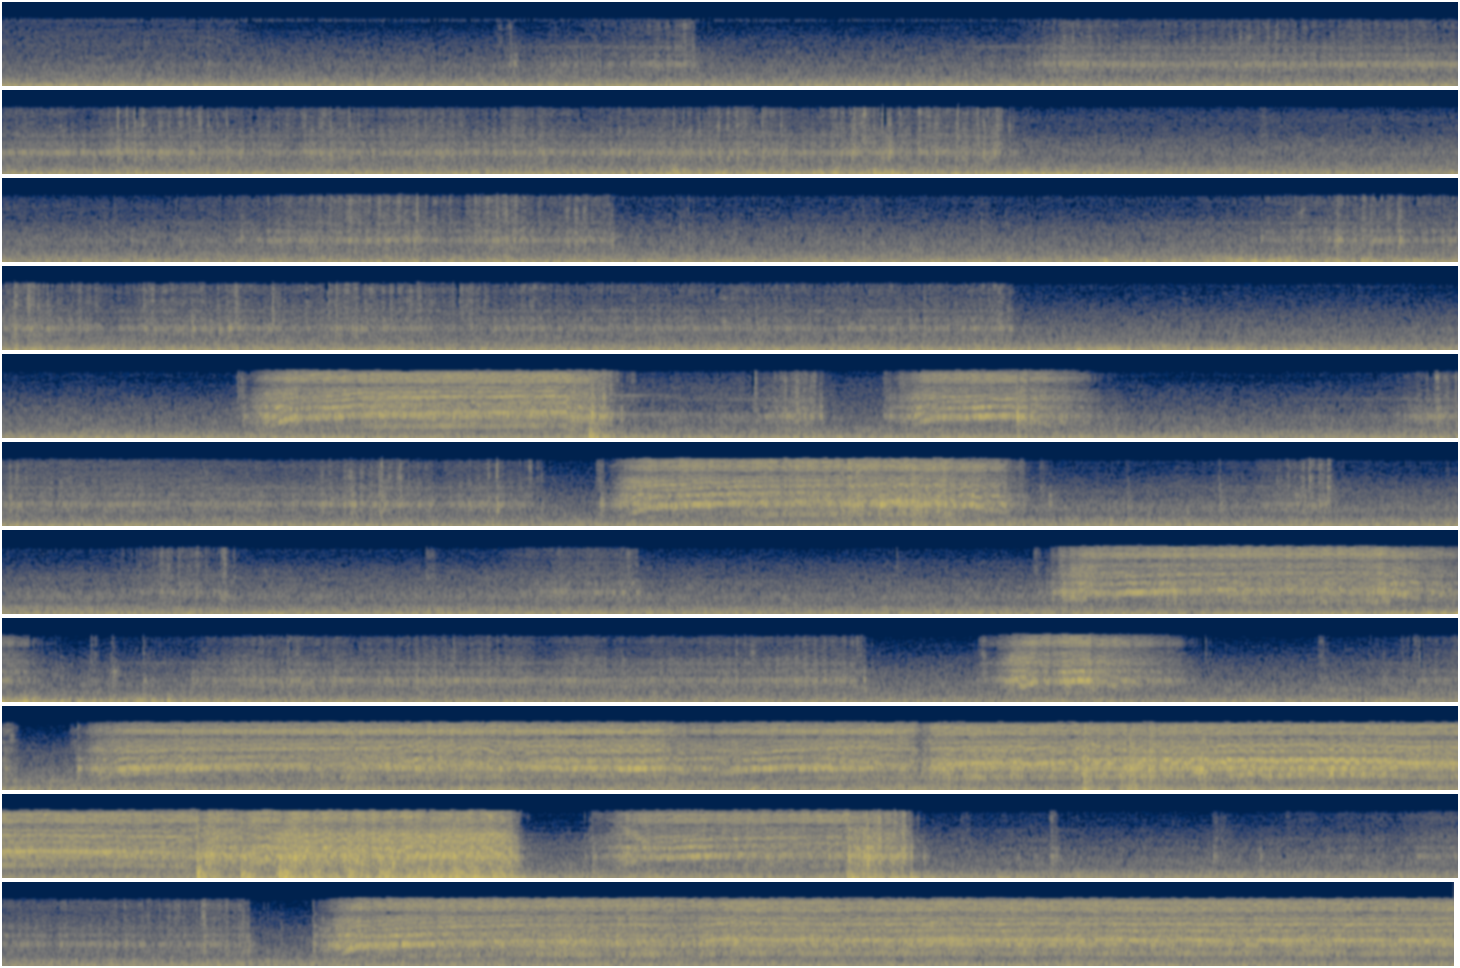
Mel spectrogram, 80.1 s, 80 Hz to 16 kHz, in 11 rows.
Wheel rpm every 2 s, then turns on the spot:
0, 10, 10, 20, 20, 20, 0, 0, 20, 0, 10, 20, 20, 10, 0, 100, 30, 20, 20, 40, 90, 0, 0, 0, 60, 60, 30, 20, 20, 90, 140, 150, 160, 150, 100, 10, 10, 110, 160, 160.
4-12 16-18 20-28 36-38 52-54 72-74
